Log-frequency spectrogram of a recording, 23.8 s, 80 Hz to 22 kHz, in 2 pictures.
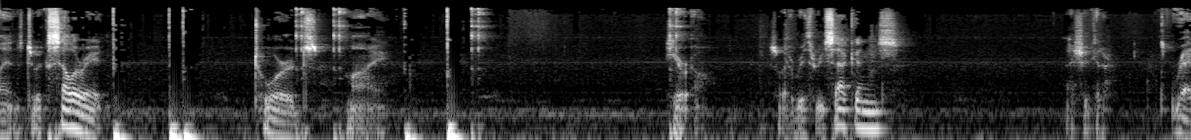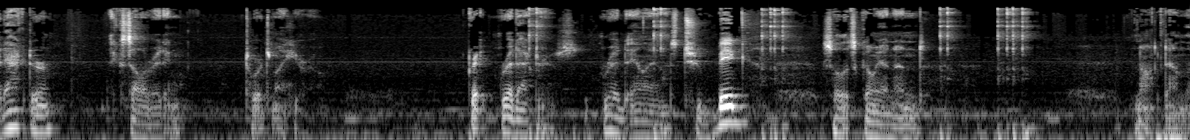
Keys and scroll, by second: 1.1-2.2 typing, 4.0 1, 4.4 0, 23.1-23.8 typing.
